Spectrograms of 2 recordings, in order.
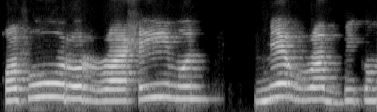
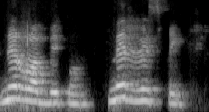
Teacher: गफूरुर रहीमुन मिर रब्बिकुम, आपने देखा कि मी को हम रॉ की तरफ लेके चले गए, कंप्लीट इदगाम कर दिया, बीच का नून पूरा हट गया, और गुन्ना नहीं करेंगे क्योंकि नून पूरा हट गया है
